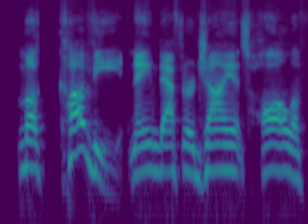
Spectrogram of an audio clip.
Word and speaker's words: McCovey: Texter says pronounced McCovey, named after Giants Hall of Famer Willie McCovey, talking about McCovey Cove.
